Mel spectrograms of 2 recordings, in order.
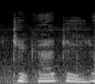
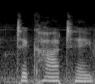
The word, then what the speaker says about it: Tecate: Tecate, almost like the beer. – The Spanish beer. Tecate, first earth, got to be a dead planet.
